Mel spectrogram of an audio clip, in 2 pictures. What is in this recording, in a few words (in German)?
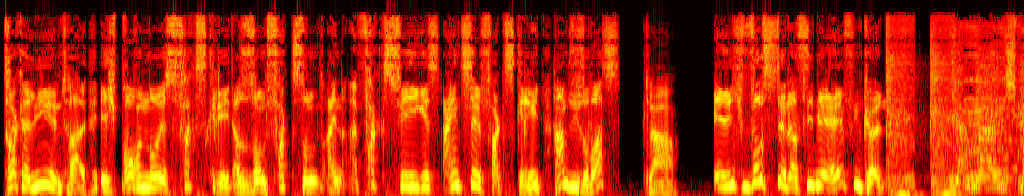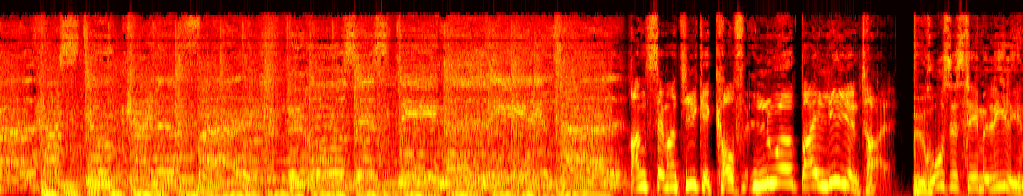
Spot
